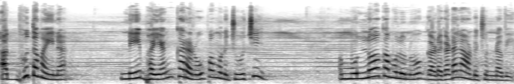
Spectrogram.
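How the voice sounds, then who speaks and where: A woman with a high pitch speaks with very wide pitch swings while music plays in the background. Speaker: classical singer. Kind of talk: scripture narration.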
